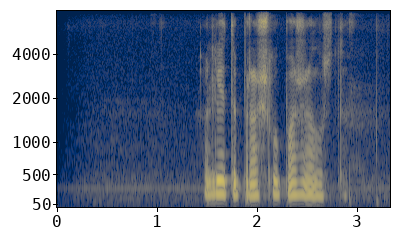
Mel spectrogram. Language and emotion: Russian, neutral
